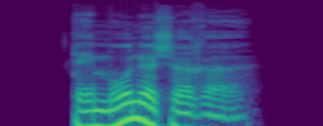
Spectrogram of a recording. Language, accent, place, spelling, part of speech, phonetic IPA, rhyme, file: German, Germany, Berlin, dämonischere, adjective, [dɛˈmoːnɪʃəʁə], -oːnɪʃəʁə, De-dämonischere.ogg
- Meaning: inflection of dämonisch: 1. strong/mixed nominative/accusative feminine singular comparative degree 2. strong nominative/accusative plural comparative degree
